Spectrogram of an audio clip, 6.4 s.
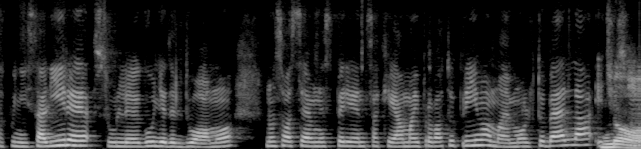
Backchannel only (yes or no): no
